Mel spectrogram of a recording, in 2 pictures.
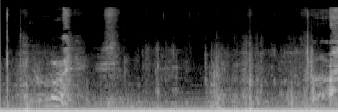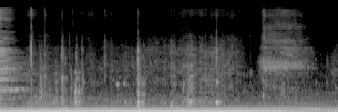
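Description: A man squeezing into a cramped compartment on a boat: clothing rustling, scattered knocks and bumps against the panels, and a few short grunts of effort, over a steady low hum that drops away near the end as he gets inside.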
